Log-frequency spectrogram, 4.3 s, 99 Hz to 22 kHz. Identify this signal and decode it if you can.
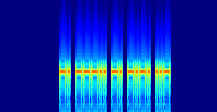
Morse code, heard as a keyed tone, about 30 wpm, 700 Hz. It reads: N8NCU
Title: USA Call Signs - 8x Character Spacing - 30wpm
